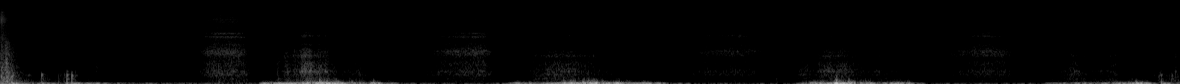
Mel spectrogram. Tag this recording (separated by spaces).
Breathing Female Heavy Horror Scared Scary Woman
